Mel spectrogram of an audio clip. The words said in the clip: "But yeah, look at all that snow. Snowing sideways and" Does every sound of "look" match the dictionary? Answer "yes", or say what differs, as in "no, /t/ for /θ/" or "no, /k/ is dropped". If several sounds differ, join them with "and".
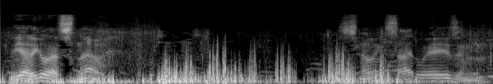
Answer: no, /k/ is dropped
